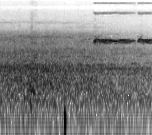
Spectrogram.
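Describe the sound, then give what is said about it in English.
A referee's whistle for half time cuts through steady crowd noise: a long, shrill blast followed by a second shorter one, high-pitched and piercing above the murmur of the stadium. “Referee blows for half time. The crowd didn't like that.”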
